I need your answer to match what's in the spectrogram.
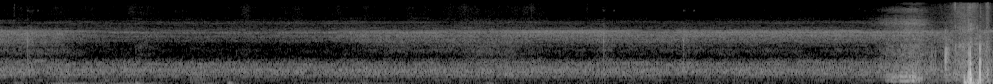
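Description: A steady, hissing airplane engine drone fills the cabin of an aircraft in a video game match, which players jump out of from the back. It plays at moderate volume, unchanging for several seconds before a brief louder rustle and rise near the end.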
